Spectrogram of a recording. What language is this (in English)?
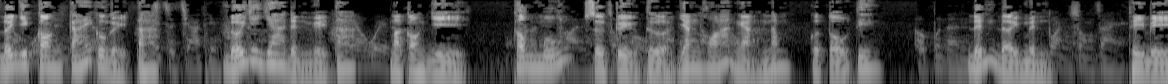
Vietnamese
